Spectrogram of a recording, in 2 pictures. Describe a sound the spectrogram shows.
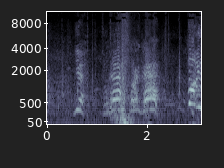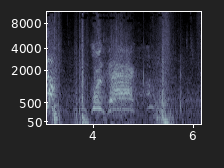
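Men grunt while scuffling.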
